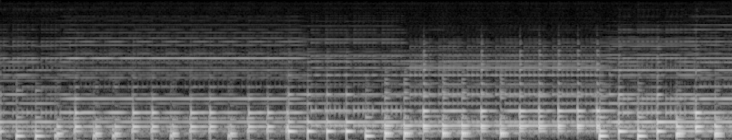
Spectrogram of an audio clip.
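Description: Acoustic guitar picked in a steady run of notes, about three to four a second, played through a Hologram Microcosm granular delay and looper pedal, with held tones ringing on under the picking. The notes come a little faster and louder about halfway through.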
